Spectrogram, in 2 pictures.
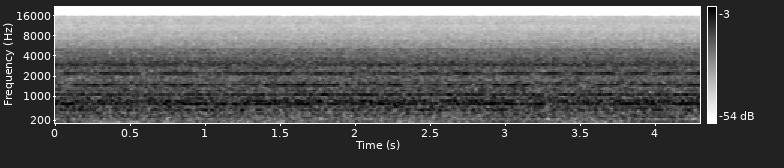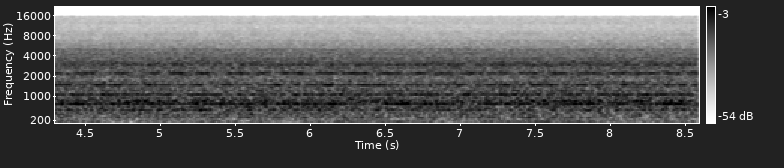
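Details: HP ProLiant DL380p Gen8 server (24×4GB DIMMs, eight 300GB 10,000 rpm drives in RAID 5, both PSUs, no cards) during POST/boot: loud, steady high-speed fan roar with faint whistling tones, no surging; normal full-speed fans at power-on.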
